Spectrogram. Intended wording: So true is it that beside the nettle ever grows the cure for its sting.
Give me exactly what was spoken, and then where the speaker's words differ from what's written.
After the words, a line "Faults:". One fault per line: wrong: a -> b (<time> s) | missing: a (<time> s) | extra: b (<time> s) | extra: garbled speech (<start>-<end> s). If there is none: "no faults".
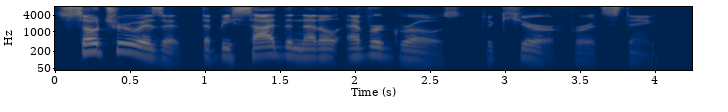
So true is it that beside the nettle ever grows the cure for its sting.
Faults:
no faults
